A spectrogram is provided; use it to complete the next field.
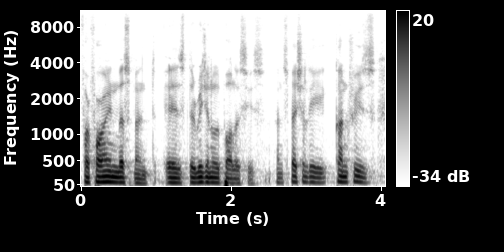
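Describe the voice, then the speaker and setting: This man has a very deep, low voice with a dark, mellow tone. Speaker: business leader panelist. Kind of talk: panel presentation.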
